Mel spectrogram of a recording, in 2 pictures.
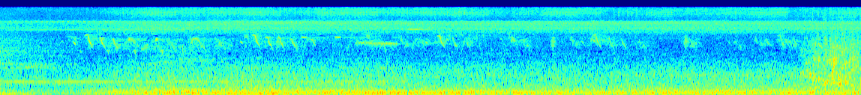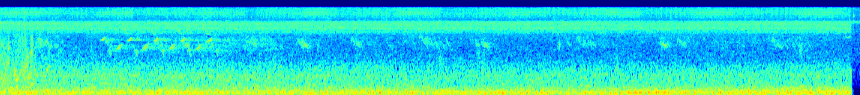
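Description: Outdoor pond-side ambience: a steady hiss with many quick high chirps scattered throughout, and one brief louder rush about eight seconds in.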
